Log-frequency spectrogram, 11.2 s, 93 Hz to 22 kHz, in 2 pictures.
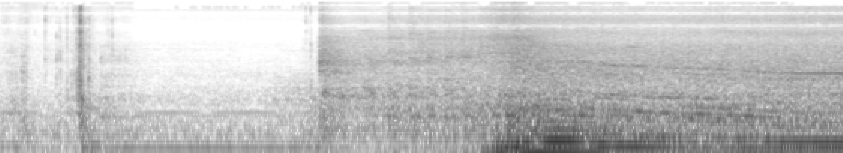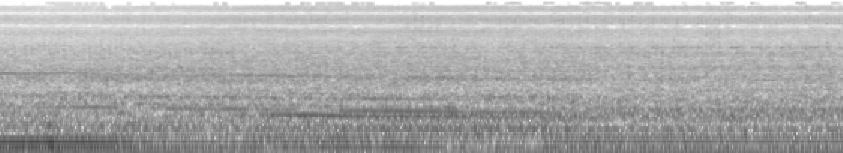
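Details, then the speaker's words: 2004 Chrysler Crossfire 3.2 V6, left sitting for a while: clean catch after a brief crank, a short rev flare, then a smooth, quiet, even idle. No rattles, knocks or whining; normal start and idle. "but it sounds all very nice it actually does sound like a nice quiet V6 engine no rattles no knocks no whining noises"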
